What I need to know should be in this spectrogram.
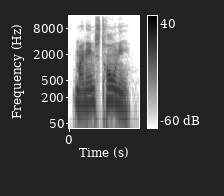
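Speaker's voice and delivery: very deep voice, each word dragged out slowly. In a dinosaur role-play, the green dinosaur introduces himself, slow-talking Tony voice. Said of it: "He talks so slow".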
